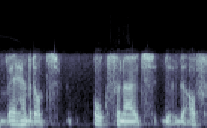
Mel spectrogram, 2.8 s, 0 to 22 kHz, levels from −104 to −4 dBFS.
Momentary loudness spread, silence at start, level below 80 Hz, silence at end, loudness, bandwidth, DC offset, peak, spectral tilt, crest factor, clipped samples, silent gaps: 7 LU; 0 s; -76 dBFS; 0 s; -29 LUFS; 4.2 kHz; under 0.1%; -16 dBFS; -9 dB/octave; 14 dB; under 0.1%; none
